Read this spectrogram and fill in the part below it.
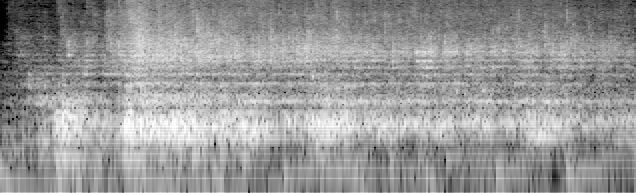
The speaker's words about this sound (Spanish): El primero es la taza sanitaria, en la cual las personas de manera cómoda e higiénica depositan sus excrementos y orines, que son arrastrados por medio de agua y se descargan manualmente.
